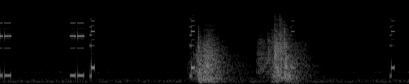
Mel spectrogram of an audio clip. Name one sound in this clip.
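A mechanical dial clicks and whirs as a hand turns it.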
